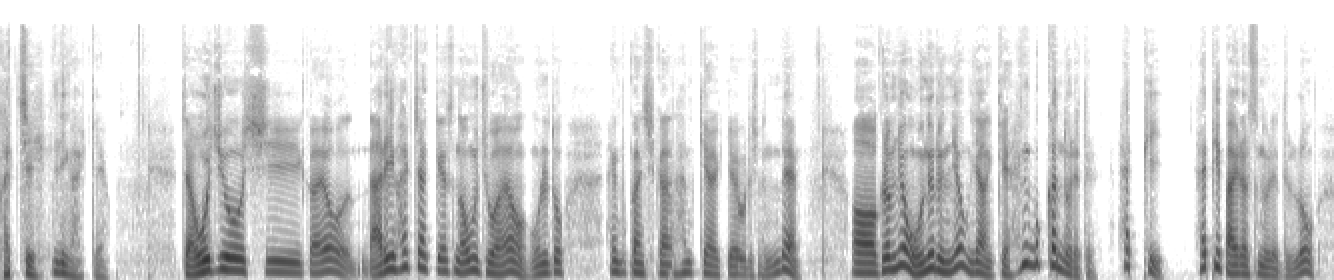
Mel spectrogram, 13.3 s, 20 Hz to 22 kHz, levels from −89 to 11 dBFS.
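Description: Choppy, robotic speech from 6.49 to 6.81 s and again from 7.25 to 7.64 s: repeated packet loss, with each brief hole of up to about 24 ms patched by stretching the preceding sound.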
